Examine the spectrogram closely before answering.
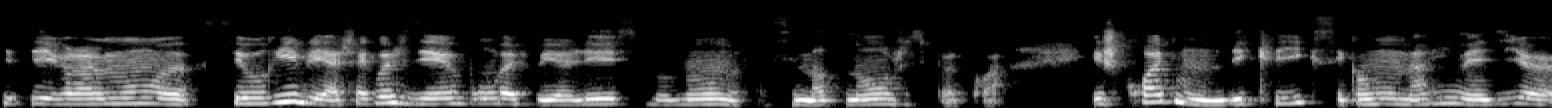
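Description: A normal speaking voice at a fairly quick pace. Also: woman. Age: 30s. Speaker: entrepreneur in youth career guidance. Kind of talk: casual interview.

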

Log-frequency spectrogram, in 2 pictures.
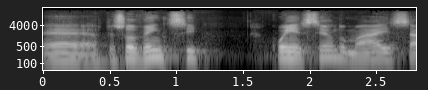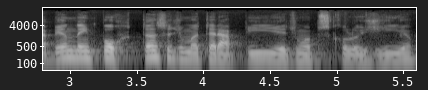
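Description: With an ordinary speaking voice, a man talks at a moderate pace and a fairly high pitch, his pitch variation ordinary, over a very clean recording with a silent background. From Minas Gerais, Brazil (Uberlândia). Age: 30s. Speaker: startup CEO. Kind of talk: interview.

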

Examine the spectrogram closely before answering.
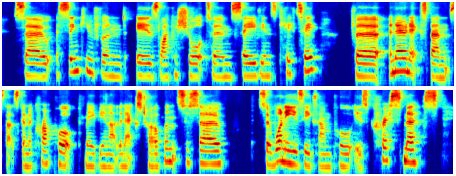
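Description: In an ordinary speaking voice, a woman talks fairly slowly at medium pitch with ordinary pitch variation. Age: 20s. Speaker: accountant and financial educator. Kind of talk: casual chat.

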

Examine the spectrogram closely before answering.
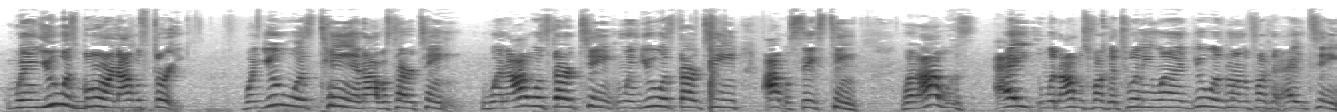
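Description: A fairly slow, animated delivery with ordinary pitch variation and big swings in loudness, over noticeable background noise. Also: woman, high pitch for a woman. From Oakland, California. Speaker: podcast co-host. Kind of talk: casual chat.

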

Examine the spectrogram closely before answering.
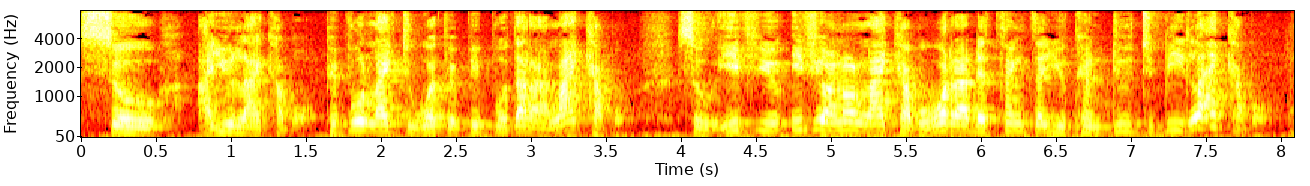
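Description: A high-pitched man with an African accent at a fairly quick pace, ordinary pitch variation, over noticeable background noise. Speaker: podcast host and career coach. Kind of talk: scripted-style talk, tutorial.

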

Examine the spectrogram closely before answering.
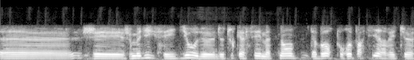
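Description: Spoken at a very slow pace in a flat monotone, the voice runs on with hardly any pauses over noticeable background noise. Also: man, medium pitch for a man. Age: 50s. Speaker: caller. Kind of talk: radio call-in. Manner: halting.

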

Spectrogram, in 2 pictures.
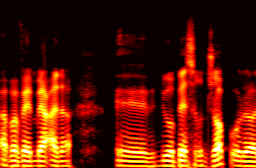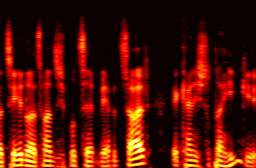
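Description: A man at a very fast pace in a monotone, flat intonation, with a dry, close sound with no echo and a very clean recording, silent background. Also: medium pitch for a man. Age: 60s. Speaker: business coach. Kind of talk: casual chat.

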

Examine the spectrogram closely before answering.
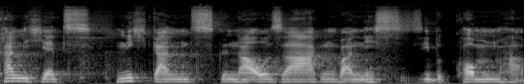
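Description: Each word from this man comes out at a very slow pace. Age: 30s. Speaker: care home resident, blind wheelchair user. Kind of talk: casual interview. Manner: hesitant.

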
